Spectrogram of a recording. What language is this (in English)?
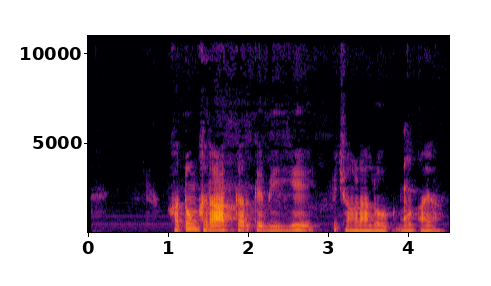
Gujari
